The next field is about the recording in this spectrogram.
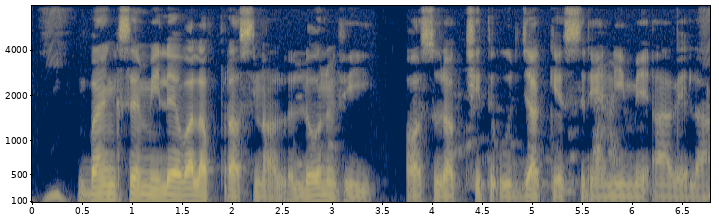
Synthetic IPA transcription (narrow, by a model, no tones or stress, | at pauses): bɛ̃ːŋksemɪleʋaːlapɾəsnə̰lːoːnbʱi | ɔːɾsʊɾəkʃʰɪt̪ʊɾd͡ʒakesɾeːnimḛ̃ʔaːʋeːlaː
